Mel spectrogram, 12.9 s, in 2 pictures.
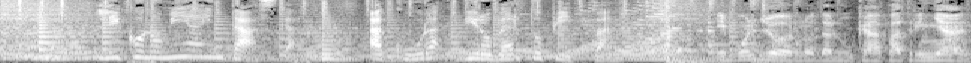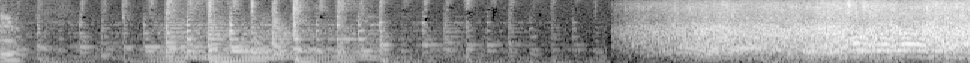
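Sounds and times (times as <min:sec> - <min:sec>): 
speech: 0:00.8 - 0:06.8
Fincantieri workers applauding in Genoa: 0:10.8 - 0:12.9.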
